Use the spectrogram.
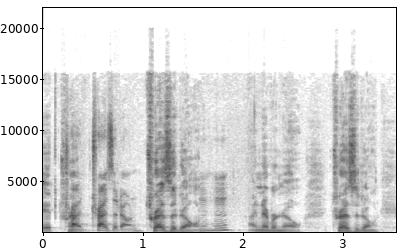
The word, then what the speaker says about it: Trazodone: And if you do give your pet something like Tremazone, is that how you say it? Trazodone.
